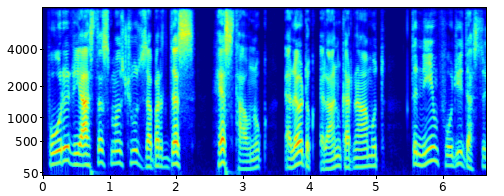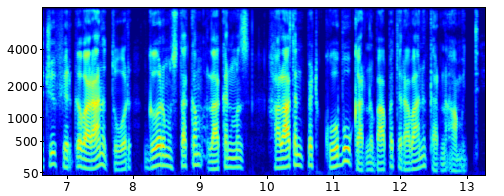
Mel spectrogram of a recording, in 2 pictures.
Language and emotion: Kashmiri, neutral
